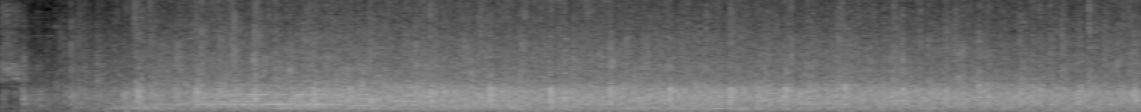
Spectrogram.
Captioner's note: audience cheers and applauds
